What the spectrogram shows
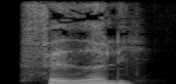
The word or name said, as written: faderlig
